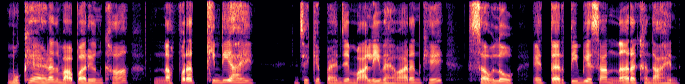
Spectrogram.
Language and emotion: Sindhi, disgusted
